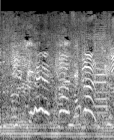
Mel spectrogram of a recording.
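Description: People talking over the steady drone of vehicle engines in street traffic.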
